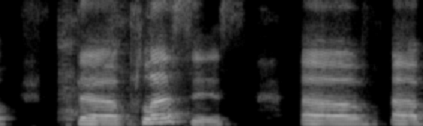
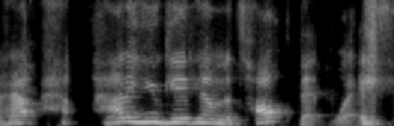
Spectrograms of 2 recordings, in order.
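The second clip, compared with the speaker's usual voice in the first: higher-pitched, stammered wonder; amazed question; 5 semitones higher, 3 dB louder than usual. Retold or imitated. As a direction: imitate astonished friends asking for the secret. Retold friends' amazed question.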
